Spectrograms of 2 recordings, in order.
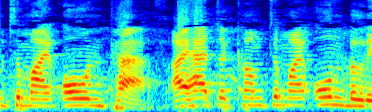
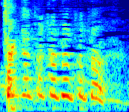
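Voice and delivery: mock Chinese chatter; 3 dB quieter, faster than usual. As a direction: mimic the airport crowd's chatter, high-pitched. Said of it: "And it was like".

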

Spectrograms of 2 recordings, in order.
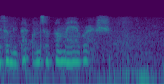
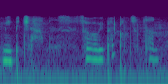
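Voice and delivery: hushed morning whisper. Real, not acted. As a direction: keep it to a whisper. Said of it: "I'm trying to be quiet".

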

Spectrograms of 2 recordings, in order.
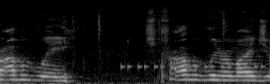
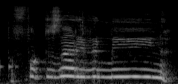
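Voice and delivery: incredulous; 13 semitones higher than usual. Real, not acted. Baffled reaction to game line.

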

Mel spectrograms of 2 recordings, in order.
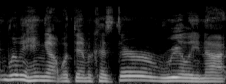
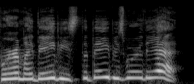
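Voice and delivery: high, raised mock-frantic questions; hammed-up worry, pitched up; mock alarm; 7 semitones higher, 4 dB louder than usual. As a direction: act out a frantic search for missing babies. Retold waking to missing babies.

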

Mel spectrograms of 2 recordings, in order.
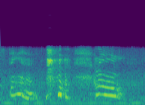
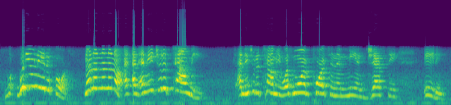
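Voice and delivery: high, insistent questioning; alarmed, pleading confrontation; upset demand; 4 semitones higher than usual. Acted. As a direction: press Darnell for an answer, voice jumping up. Acted quarrel over missing food money.

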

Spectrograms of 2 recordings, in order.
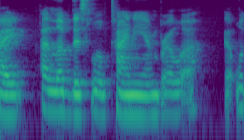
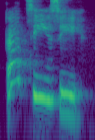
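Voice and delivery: higher chirpy little worm; cheerful tiny bug; inchworm; 9 semitones higher than usual. Acted. Inchworm answering the robin, higher and cheerful. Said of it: "said the inchworm".

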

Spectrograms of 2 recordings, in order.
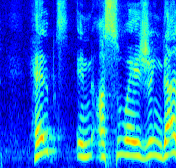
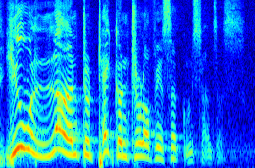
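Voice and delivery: louder, emphatic sermon lines; fervent preaching; 6 dB louder than usual. Acted. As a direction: drive the promise home to the congregation. Preaching at full force.

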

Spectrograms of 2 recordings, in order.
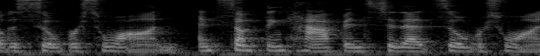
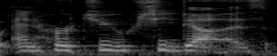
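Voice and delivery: ordinary talk

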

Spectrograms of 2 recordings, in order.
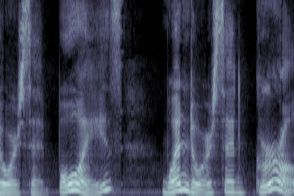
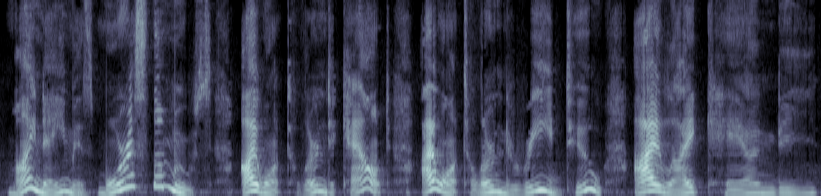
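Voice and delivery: lumbering moose introducing himself. Acted. Morris the moose speaks.

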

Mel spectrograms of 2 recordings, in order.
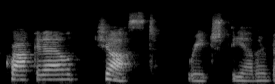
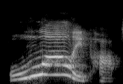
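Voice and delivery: high, slow, drawn-out crocodile relishing the word; savoring crocodile; 9 semitones higher, 10 dB louder, much slower than usual. Acted. Crocodile savoring the offer of lollipops, slow and high. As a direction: stretch it out like a greedy crocodile tasting it. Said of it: "said the crocodile".

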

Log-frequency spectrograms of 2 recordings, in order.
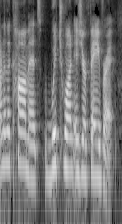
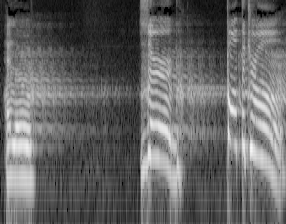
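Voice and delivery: echo effect; 4 semitones lower, slower than usual. Shown as a demonstration. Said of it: "Now let's change to echo".

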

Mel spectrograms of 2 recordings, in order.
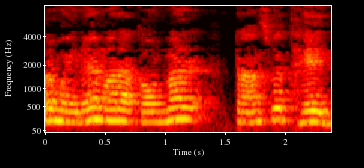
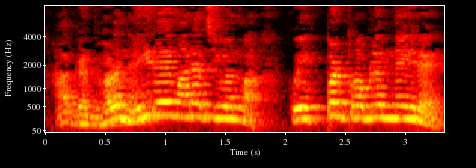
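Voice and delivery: higher, louder, insistent vow; emphatic resolve, pitched up; acted determination; 6 semitones higher, 4 dB louder than usual. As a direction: push it out as a firm promise to yourself. Vows to fix their life.

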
